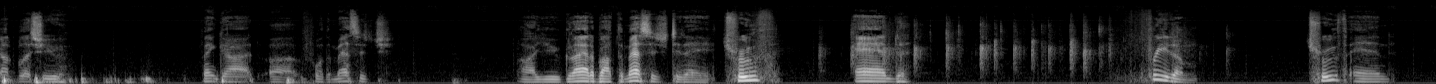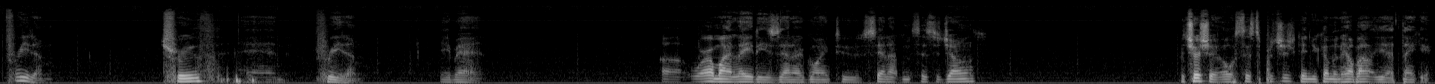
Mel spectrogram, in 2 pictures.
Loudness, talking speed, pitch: -25 LUFS, 110 wpm, 110 Hz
